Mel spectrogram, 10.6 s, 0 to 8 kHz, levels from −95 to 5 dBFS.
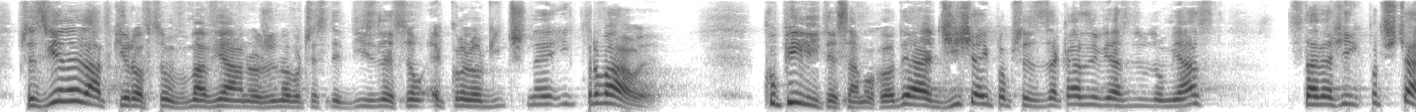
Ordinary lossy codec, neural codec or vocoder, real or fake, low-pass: none; none; real; none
